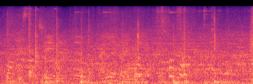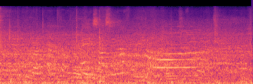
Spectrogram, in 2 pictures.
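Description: Footsteps clatter on steps as children climb a staircase.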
